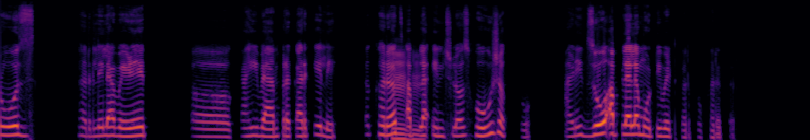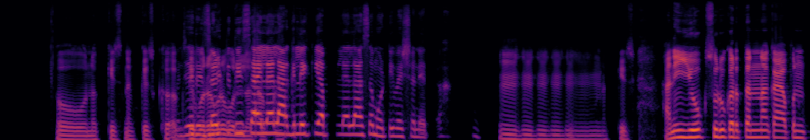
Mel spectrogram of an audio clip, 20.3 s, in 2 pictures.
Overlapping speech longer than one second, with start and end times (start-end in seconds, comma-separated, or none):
12.3-13.7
